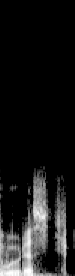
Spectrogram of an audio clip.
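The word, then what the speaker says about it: Woodus: is spelled WOD us it's spelled like would us but we've had many conversations over the year it's definitely wouldest um there's a button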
